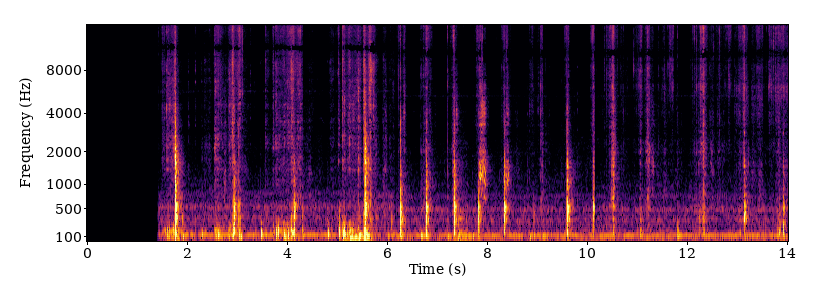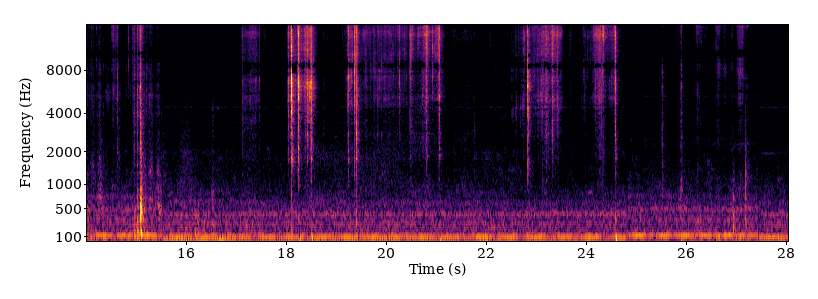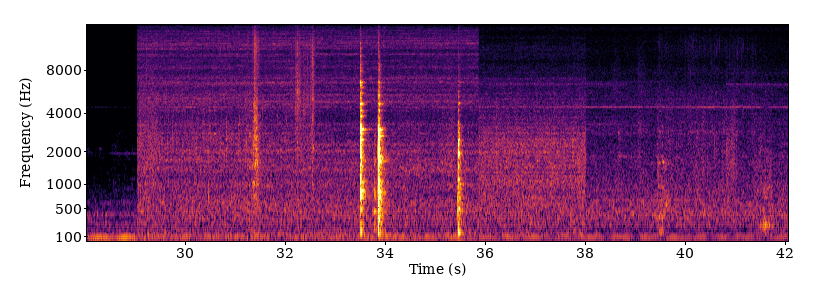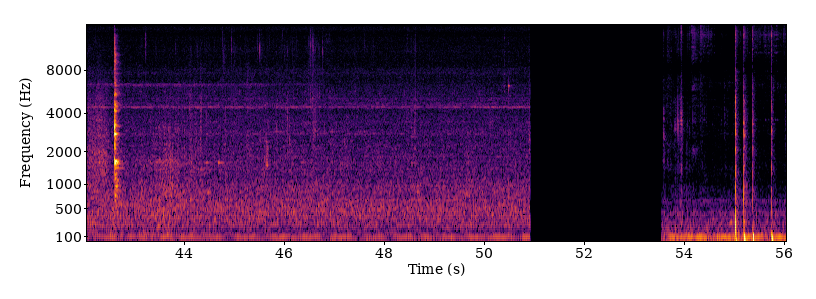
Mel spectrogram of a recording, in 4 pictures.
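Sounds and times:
knife chopping on cutting board: 0:01.6 - 0:09.8.

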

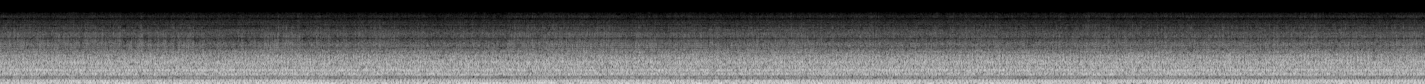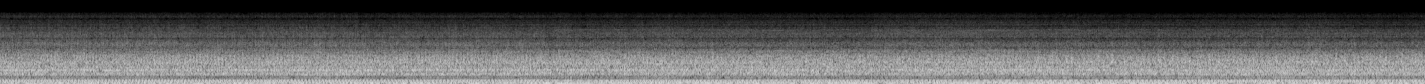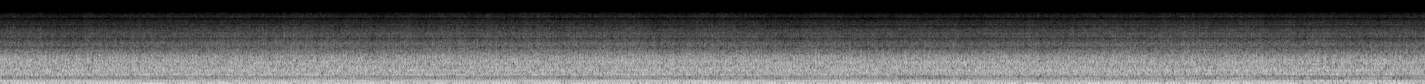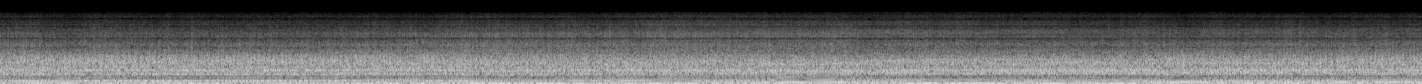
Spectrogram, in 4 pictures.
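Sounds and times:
drone motors and propellers: 0:00.0 - 0:56.9
low unsteady rumble: 0:00.0 - 0:56.9.

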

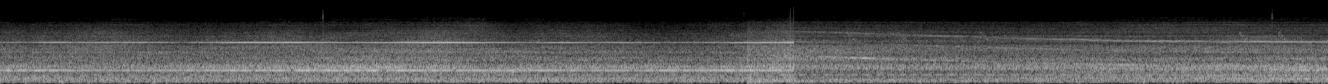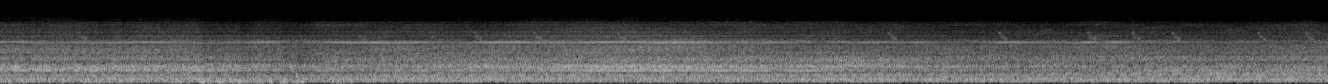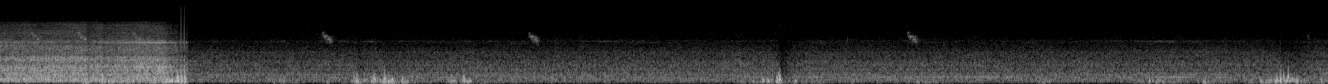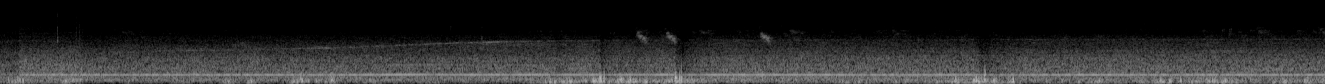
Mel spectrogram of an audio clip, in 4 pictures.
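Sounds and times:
jet engines idling whine: 0:00.0 - 0:53.0.

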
